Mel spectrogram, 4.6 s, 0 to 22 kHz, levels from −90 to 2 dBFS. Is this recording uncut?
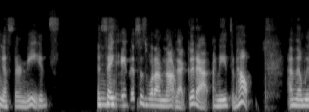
no; 1 cut; at 2.6 s

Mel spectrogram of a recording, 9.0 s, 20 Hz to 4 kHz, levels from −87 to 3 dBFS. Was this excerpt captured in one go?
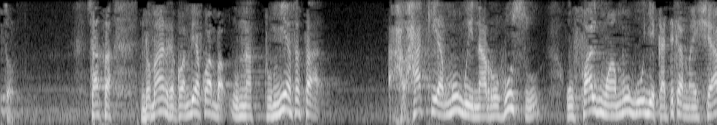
yes; 0 cuts

